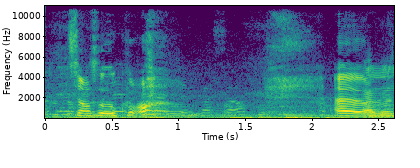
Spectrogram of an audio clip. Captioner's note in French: rire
